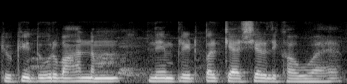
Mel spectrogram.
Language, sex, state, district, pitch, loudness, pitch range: Hindi, male, Uttar Pradesh, Lalitpur, 145 Hz, -15 LUFS, 140-150 Hz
